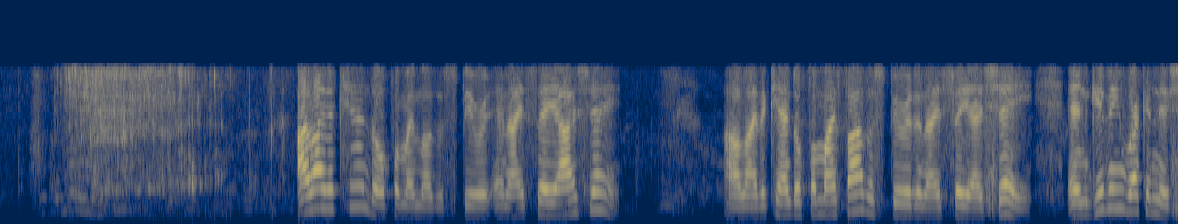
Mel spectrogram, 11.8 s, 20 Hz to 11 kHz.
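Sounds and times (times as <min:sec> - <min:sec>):
water poured out as a libation: 0:00.5 - 0:02.4
speech: 0:03.0 - 0:06.3, 0:07.2 - 0:11.7.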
